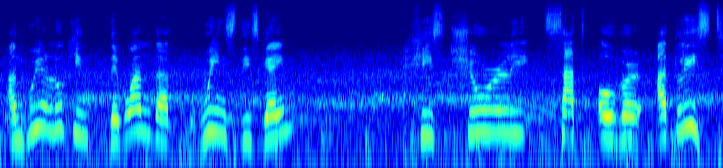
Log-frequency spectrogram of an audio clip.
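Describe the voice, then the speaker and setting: The speaker has a Spanish accent and takes long, frequent pauses. Noticeable background noise runs underneath. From Argentina. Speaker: esports commentator. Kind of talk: live commentary.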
